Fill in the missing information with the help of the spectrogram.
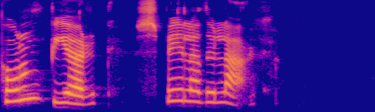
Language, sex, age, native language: Icelandic, female, 20-29, Icelandic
